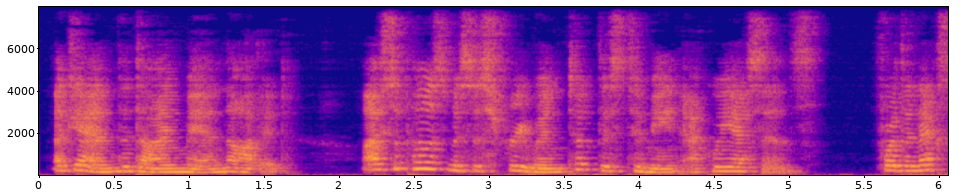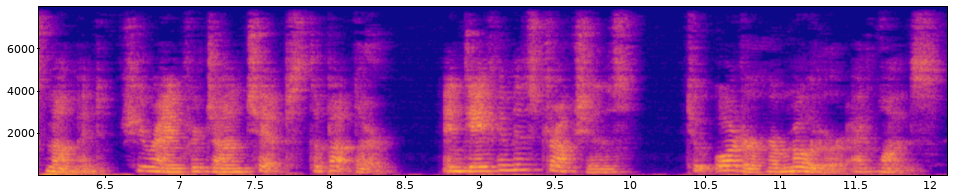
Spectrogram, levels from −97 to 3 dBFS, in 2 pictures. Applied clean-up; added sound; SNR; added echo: none; none; none; reverberation time 0.2 s.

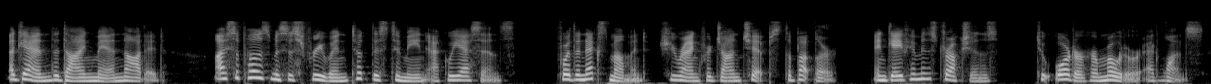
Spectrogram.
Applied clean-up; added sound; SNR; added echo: none; none; none; none.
